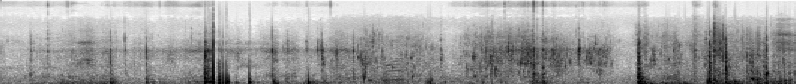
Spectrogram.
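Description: Kayak paddling: a double-bladed paddle splashing in the water and knocking against the plastic hull, with water lapping at the boat. The splashing grows louder and busier about two-thirds of the way through.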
